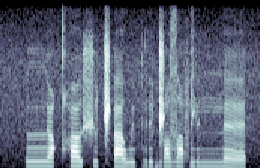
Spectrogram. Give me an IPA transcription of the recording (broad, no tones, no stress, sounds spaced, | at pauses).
lː ø qʰ u ʃ y t͡ʃʼ a w y p r y d͡ʒ œ zˤ e f j y nː ɛ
